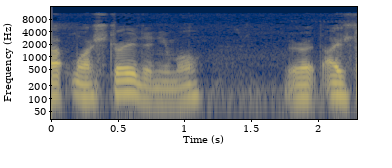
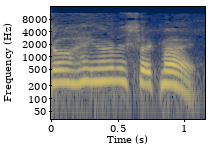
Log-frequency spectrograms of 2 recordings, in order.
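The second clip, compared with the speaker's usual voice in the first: calling out; 11 semitones higher, 4 dB louder than usual. Retold or imitated. Stranger calls out from car.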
